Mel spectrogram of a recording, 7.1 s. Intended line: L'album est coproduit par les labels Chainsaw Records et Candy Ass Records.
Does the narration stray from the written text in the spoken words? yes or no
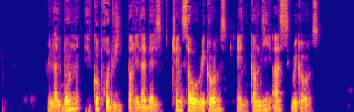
no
